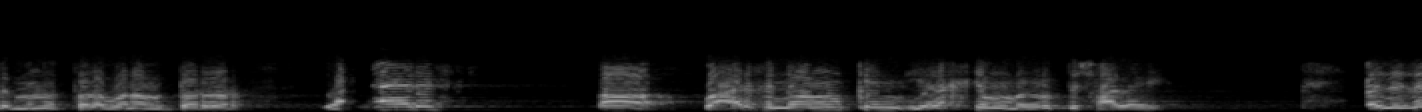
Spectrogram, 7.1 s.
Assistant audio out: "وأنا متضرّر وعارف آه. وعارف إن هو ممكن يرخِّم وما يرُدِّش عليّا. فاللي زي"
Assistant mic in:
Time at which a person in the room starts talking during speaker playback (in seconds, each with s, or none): none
